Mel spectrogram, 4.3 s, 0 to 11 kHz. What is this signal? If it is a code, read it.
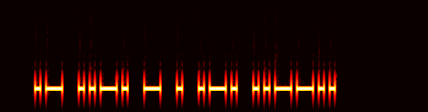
Morse code, heard as a keyed tone, about 22 wpm, 700 Hz. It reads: AFTER?
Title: 4x Word-Spacing - Sentences from Top 200 Words - 22wpm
